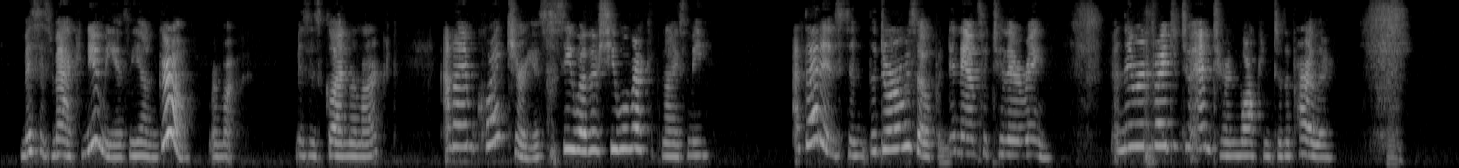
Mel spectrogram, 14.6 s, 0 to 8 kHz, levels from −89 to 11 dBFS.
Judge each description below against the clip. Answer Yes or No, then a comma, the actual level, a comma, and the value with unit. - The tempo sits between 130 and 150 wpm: No, average, 190 wpm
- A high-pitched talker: Yes, very high, 260 Hz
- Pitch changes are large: Yes, wide, 7.3 semitones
